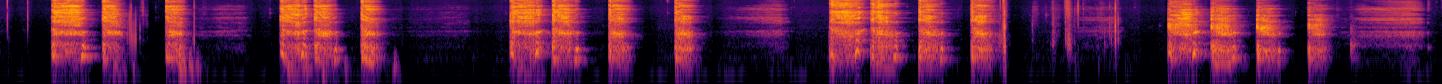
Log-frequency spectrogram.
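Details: Coughing fit: repeated harsh cough bursts in five tight runs of three to five, with brief breaths between.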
